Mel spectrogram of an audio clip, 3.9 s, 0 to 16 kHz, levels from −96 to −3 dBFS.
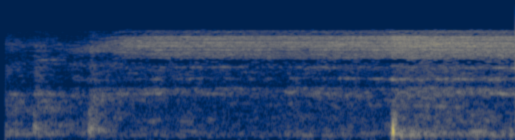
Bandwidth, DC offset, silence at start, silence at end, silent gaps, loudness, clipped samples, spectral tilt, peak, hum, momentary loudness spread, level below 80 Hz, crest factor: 7.2 kHz; under 0.1%; 0.05 s; 0 s; none; -38 LUFS; under 0.1%; -3 dB/octave; -12 dBFS; none; 23 LU; -76 dBFS; 28 dB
